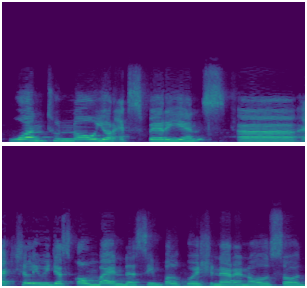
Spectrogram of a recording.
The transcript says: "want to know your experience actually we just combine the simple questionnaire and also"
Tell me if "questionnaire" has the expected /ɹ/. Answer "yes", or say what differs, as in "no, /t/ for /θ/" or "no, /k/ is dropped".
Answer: yes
